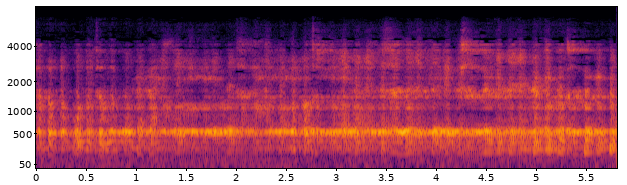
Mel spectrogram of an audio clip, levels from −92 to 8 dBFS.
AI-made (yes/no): yes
